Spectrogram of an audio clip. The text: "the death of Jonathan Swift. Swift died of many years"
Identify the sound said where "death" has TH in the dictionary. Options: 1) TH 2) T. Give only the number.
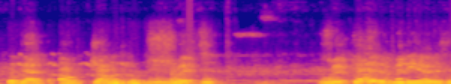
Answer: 1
